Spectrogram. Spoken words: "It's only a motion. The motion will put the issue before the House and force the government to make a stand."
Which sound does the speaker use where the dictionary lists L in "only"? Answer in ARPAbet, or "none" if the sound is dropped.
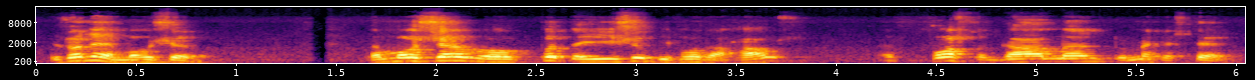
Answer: none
